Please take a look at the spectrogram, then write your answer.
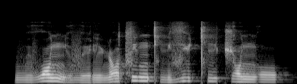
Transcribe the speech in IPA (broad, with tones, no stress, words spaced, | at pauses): βɪ˨vɔ˥ ɲɪ˨ve˨ɾi˨ ɳɔ˦t͡si˥ŋcʰi˨ zʲe˥ cʰi˥t͡ʃɔ˦ɲo˦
